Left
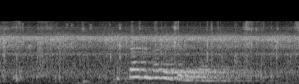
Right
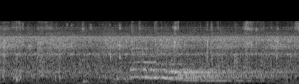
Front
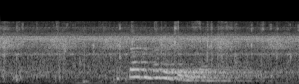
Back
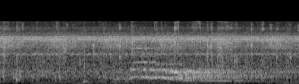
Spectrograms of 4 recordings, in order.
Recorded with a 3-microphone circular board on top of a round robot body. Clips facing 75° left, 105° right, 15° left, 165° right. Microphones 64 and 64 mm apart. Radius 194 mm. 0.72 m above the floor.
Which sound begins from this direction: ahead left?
A woman speaking, at 1.2 s.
